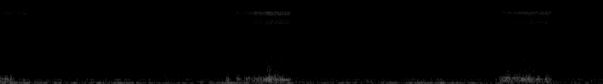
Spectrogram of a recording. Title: Cat Snoring ②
